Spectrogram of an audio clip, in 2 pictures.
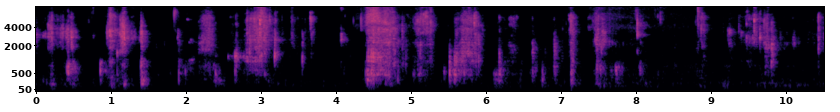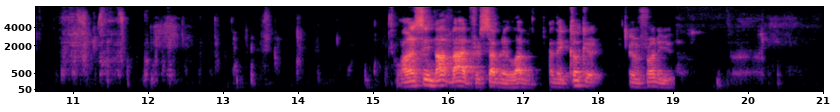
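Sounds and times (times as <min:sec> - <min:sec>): chewing crispy fried chicken: 0:00.0 - 0:15.3.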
